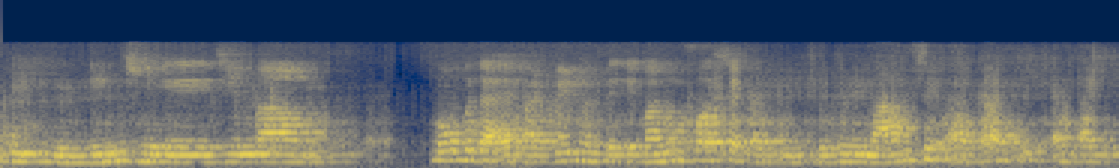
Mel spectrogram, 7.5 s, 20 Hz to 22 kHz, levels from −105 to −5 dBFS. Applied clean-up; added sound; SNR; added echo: neural separator model SepFormer DNS4.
